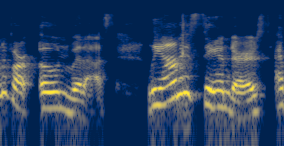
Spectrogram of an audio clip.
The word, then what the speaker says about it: Liana Sanders: This is Bella Vasta with Jump Consulting, and today I have one of our own with us, Liana Sanders. I pronounced that right?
